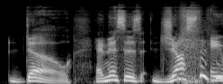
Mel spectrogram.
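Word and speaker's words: Dō: of course, and it's spelled D-O with a little line over the O. Evidently, that means it's pronounced dough, and this is just a raw cookie dough restaurant.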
